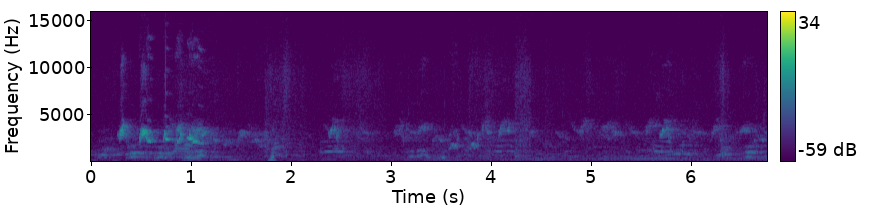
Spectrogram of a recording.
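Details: Red-whiskered bulbul used as a decoy for trapping at Chùa Hương on 28 November 2017, opening with a loud rapid twitter, then continuing with softer repeated chirped phrases over a faint low hum.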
